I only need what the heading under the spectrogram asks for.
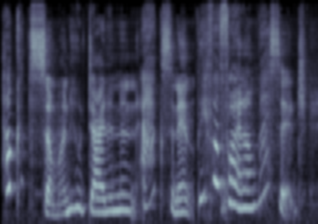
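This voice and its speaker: Excitable high-pitched anime girl detective, overacted. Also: a little fast, exaggerated voice. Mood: insistent. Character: excitable, theatrical young female detective. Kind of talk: overacted anime-style fan dub. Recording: voice over faint music. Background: faint music.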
